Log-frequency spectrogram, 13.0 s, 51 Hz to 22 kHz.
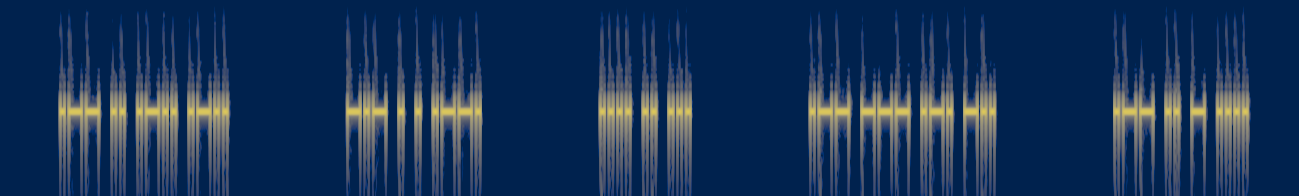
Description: Morse code, heard as a keyed tone, about 28 wpm, 700 Hz. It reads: WILL KEEP HIS WORD WITH
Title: 4x Word-Spacing - Sentences from Top 300 Words - 28wpm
